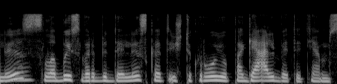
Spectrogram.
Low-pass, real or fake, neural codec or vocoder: 10.8 kHz; real; none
